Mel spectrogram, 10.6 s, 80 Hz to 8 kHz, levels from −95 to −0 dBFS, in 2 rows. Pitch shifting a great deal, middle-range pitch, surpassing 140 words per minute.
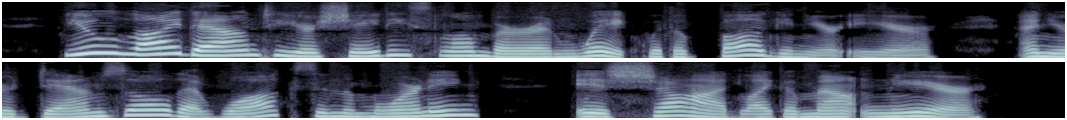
Yes: wide, 6.5 semitones; medium, 180 Hz; average, 160 wpm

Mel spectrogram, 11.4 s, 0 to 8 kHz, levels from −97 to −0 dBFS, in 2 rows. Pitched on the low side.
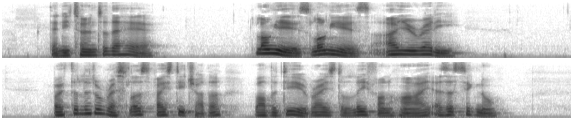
Yes: low, 115 Hz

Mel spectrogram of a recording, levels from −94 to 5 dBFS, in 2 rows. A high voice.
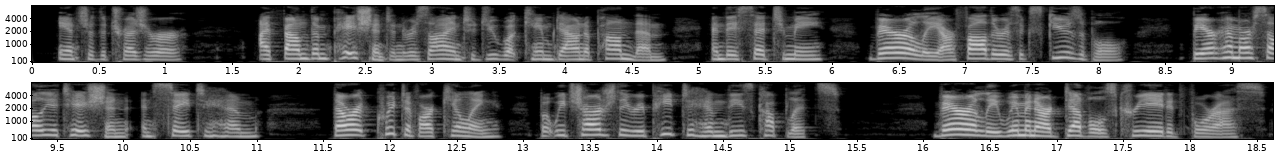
Yes: high, 225 Hz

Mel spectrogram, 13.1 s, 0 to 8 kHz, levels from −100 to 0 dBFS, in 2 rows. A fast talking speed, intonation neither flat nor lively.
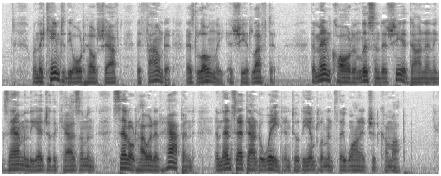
Yes: fast, 245 wpm; average, 3.3 semitones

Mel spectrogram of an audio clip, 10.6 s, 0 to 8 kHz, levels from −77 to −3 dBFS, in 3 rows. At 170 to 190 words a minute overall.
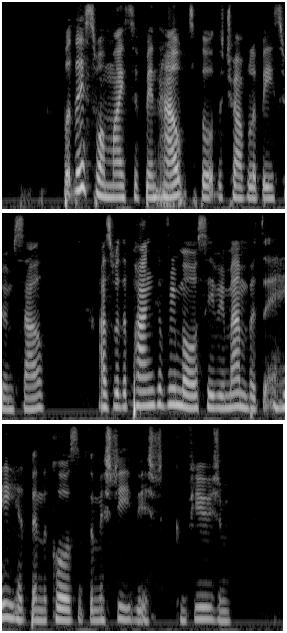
Yes: average, 175 wpm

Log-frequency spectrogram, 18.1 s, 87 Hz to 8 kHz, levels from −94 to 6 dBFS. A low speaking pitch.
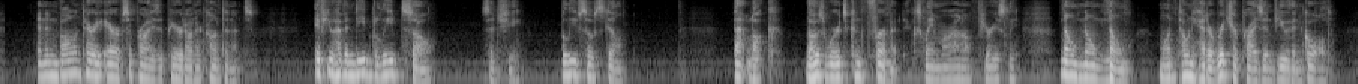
Yes: low, 120 Hz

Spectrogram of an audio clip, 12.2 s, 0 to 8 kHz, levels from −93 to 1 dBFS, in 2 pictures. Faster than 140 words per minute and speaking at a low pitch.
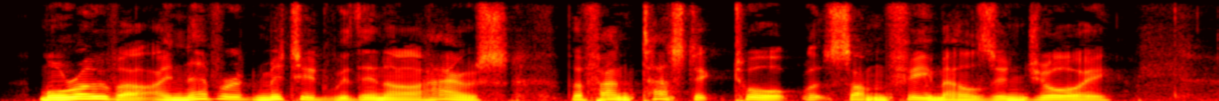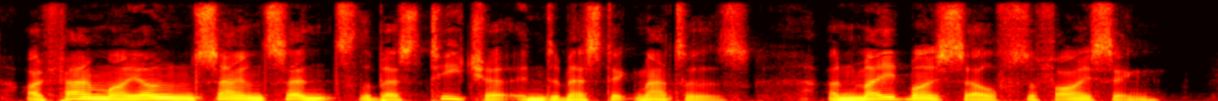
No: average, 150 wpm; medium, 150 Hz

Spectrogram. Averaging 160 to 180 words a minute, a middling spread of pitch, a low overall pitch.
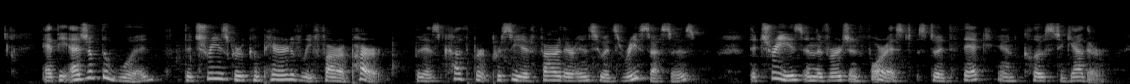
No: average, 165 wpm; average, 3.8 semitones; high, 190 Hz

